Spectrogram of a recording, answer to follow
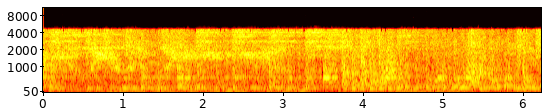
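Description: Live metal band playing an instrumental passage without vocals: electric guitar through a Marshall amp over a full drum kit driven by bass drum and snare, loud and continuous.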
